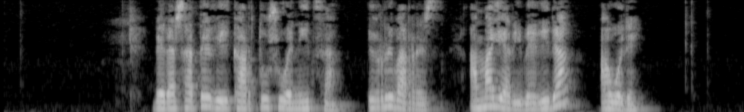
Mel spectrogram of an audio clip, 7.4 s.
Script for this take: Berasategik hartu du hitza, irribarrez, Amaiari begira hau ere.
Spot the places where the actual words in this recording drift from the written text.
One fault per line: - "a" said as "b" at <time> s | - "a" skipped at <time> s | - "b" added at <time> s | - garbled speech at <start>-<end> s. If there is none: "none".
- "du" said as "zuen" at 2.8 s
